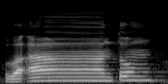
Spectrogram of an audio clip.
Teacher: یعنی زبان کی نوک اوپر کے تالو سے نہیں لگے گی، نرم غنہ جسے کہتے ہیں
